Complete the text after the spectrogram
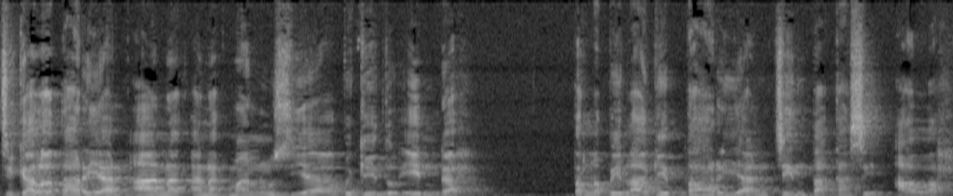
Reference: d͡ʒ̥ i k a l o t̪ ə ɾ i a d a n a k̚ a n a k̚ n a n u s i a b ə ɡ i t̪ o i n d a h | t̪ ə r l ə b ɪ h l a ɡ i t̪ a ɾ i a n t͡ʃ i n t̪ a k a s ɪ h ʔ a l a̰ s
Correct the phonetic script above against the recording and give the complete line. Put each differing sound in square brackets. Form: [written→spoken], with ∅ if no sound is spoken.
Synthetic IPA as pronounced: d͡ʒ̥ i k a l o t̪ [ə→a] ɾ i a [d→n] a n a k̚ a n a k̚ [n→m] a n u s i a b ə ɡ i t̪ [o→u] i n d a h | t̪ ə r l ə b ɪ h l a ɡ i t̪ a ɾ i a n t͡ʃ i n t̪ a k a s ɪ h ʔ a l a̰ [s→h]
